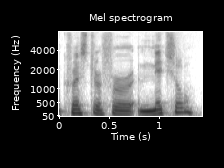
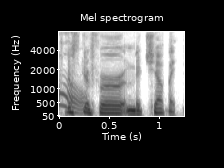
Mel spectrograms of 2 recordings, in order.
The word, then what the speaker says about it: Christopher Michelli: I've been calling him Christopher Mitchell. That is not correct, Lisa Monroe. I've totally blown it. It's Christopher Michelli.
